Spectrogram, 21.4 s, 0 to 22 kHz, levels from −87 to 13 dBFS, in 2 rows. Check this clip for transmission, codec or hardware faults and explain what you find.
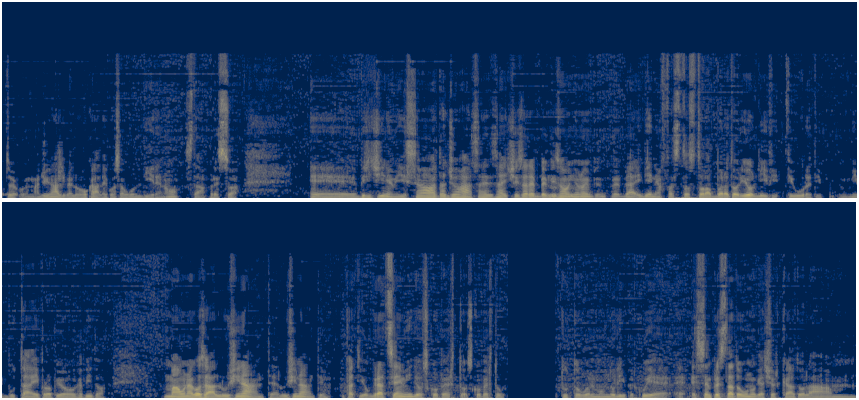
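Three faults are present: overdone noise removal across the whole clip, computer activity noise in the later part, and a rebuffering stall inside that noisy stretch.

The overdone noise removal runs from start to finish. The reduction was set too aggressively, so any frequency band sitting close to the estimated noise floor is pulled far down or gated off entirely. Quieter components of the speech fall below that threshold and vanish with the noise. The result is a near-silent background scattered with twinkling, tonal specks.

Computer activity noise appears from 14.66 s to 19.41 s. A buzzing, chirping texture pulses at around 150 Hz, sitting roughly 20 dB below the speech. It comes from load changes in the host machine (processor, graphics or mouse activity) disturbing the ground shared with the audio circuitry. 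It tracks that activity rather than the speech, so it starts and stops independently of what is being said.

The rebuffering stall falls at 17.00 s and lasts until 17.60 s. Playback drops to silence for about 0.6 s and then picks up exactly where it left off, with nothing missing from the speech. The player exhausted its downloaded data and waited for more to arrive before continuing. Because no content is lost, the only effect is 0.6 s of added time and a hard gap.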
